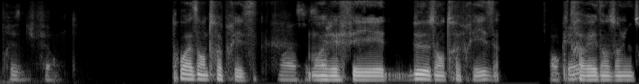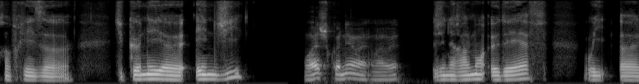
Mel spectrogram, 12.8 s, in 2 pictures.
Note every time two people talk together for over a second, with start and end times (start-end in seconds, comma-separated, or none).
none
